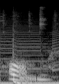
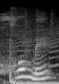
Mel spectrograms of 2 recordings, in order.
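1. La e final es muda. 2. La e final se pronuncia como una vocal. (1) "la E al final no tiene sonido" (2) "En vez de decir home"

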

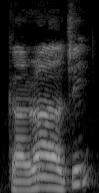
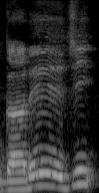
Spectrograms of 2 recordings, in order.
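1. 2番目の母音は長い 'a' です。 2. 2番目の母音は長い 'e' です。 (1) "ガラージと読むのが正しい発音" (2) "日本語だとガレージっていうふうに言う"

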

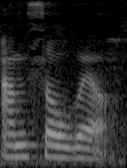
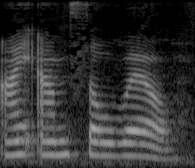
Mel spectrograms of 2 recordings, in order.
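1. "I" กับ "am" พูดติดกันเป็นพยางค์เดียวค่ะ 2. "I" กับ "am" พูดเป็นคำแยกกันค่ะ

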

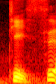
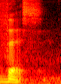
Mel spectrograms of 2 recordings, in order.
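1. 한국식 d 소리로 발음했어요. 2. 영어 th 소리로 발음했어요.

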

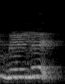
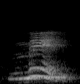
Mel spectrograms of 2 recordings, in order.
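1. L नंतर एक अतिरिक्त स्वर ध्वनी उच्चारला जातो. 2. शब्द L ध्वनीने संपतो.

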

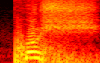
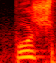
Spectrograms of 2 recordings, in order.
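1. p ধ্বনিটি জোরালো মহাপ্রাণ। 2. p ধ্বনিটি অল্পপ্রাণ।

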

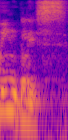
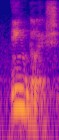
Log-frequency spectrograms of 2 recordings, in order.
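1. A palavra não termina com um som de 'sh'. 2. A palavra termina com um som de 'sh' claro. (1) "E não English, como algumas pessoas falam quando estão aprendendo inglês" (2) "Todas as palavras que terminam com SH, você vai dar o nosso som do X"

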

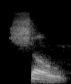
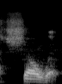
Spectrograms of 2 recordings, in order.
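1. Phần kết thúc chỉ là âm 'd' đơn giản. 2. Phần kết thúc là một âm tiết 'id' thêm vào. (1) "mà là showed" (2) "không đọc là show it"

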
